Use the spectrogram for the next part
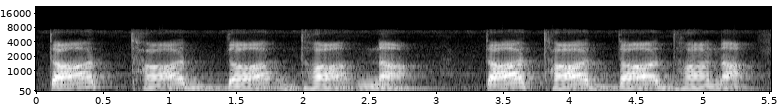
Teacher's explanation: और यहाँ त थ द ध न, त थ द ध न, मतलब हमारा जो तालु है, हमारा जीभ है, वो दांत, हमारा जो दंत है उसके स्पर्श के माध्यम से ये ध्वनि निकलता है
